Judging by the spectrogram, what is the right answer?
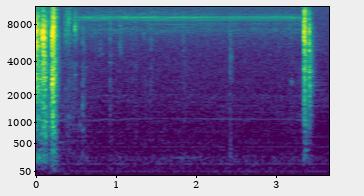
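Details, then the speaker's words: Sony Beta VCR at power-on, before belts or capacitors replaced: quiet clicks and faint motor whir, then a crisp clack as loading finishes; tape laces up normally. "it sounds like it has laced up very nice"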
